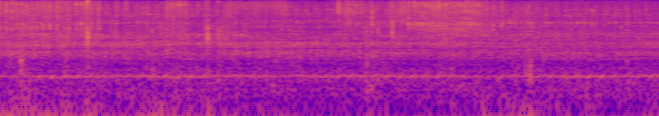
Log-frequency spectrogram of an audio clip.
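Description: A boat motor running with a steady, even hum, over a low rumble of wind on the microphone.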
